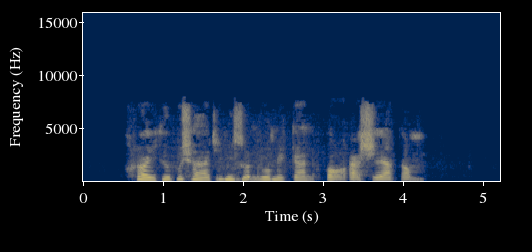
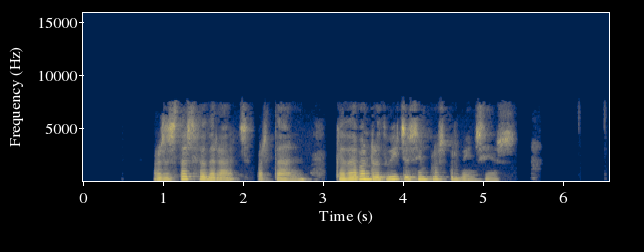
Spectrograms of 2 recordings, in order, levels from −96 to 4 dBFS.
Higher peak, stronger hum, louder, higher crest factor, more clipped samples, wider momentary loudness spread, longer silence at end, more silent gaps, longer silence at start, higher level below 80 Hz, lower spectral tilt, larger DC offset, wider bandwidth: second, -10 dBFS vs -2 dBFS; neither; second, -28 LUFS vs -19 LUFS; about the same, 20 dB vs 18 dB; neither; second, 9 LU vs 15 LU; second, 1 s vs 1.2 s; second, none vs 3.06-3.16 s; second, 0.55 s vs 0.9 s; second, -74 dBFS vs -62 dBFS; second, -4 dB/octave vs -6 dB/octave; neither; about the same, 7.8 kHz vs 7.8 kHz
